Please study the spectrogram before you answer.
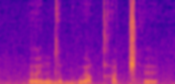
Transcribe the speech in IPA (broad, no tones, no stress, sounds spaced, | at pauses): ə n d ə b w ɯ qʰ ɘ ǁʰ ɘ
